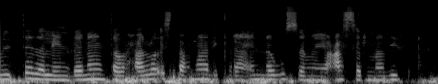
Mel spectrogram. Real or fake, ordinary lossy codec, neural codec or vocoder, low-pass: real; Opus, 16 kbps; none; 19.8 kHz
